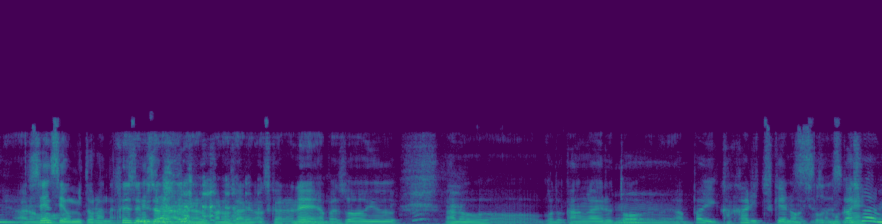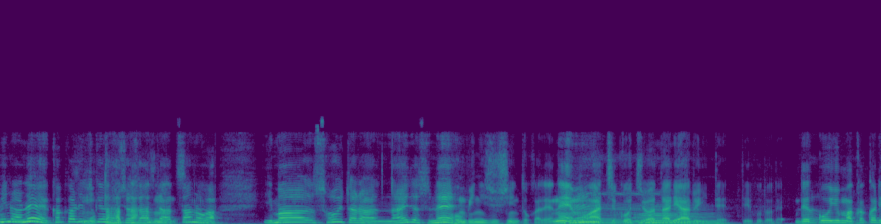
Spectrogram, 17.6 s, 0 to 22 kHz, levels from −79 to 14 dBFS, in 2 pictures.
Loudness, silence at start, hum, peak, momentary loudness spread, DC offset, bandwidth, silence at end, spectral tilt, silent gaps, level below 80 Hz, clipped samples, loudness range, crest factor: -22 LUFS; 0 s; none; -2 dBFS; 14 LU; under 0.1%; 10 kHz; 0 s; -6 dB/octave; none; -46 dBFS; under 0.1%; 7 LU; 20 dB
